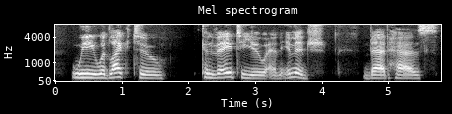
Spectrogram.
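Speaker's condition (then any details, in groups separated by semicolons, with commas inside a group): No condition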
